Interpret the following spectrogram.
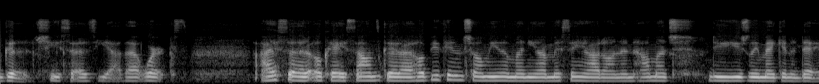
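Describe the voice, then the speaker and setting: A woman tells a story by reading text messages aloud, one after another, in a matter-of-fact way, pausing now and then to clear her throat. Her voice sits low and carries a steady vocal fry. She keeps an even, flat delivery throughout. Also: rough recording.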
